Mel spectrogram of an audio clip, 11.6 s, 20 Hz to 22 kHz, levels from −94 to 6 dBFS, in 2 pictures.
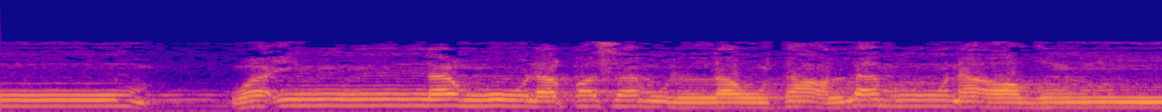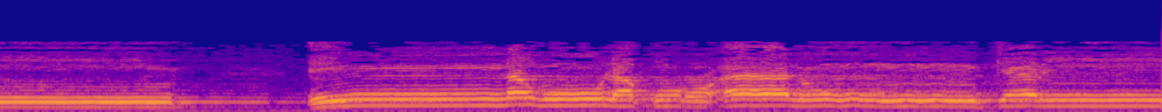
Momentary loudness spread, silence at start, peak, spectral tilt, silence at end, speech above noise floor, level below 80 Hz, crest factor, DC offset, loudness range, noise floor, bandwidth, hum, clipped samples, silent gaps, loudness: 7 LU; 0 s; -8 dBFS; -11.5 dB/octave; 0 s; 20 dB; -56 dBFS; 14 dB; under 0.1%; 3 LU; -42 dBFS; 5.8 kHz; none; under 0.1%; none; -22 LUFS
